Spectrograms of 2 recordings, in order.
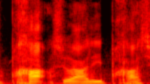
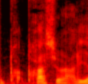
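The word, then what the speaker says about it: Praz-sur-Arly: Et Maryse nous dit qu'elle a passé de bonnes vacances à Pras-sur-Arly, où nous sommes, en Savoyard. On ne prononce pas le Z d'abord, on ne dit pas Pras évidemment.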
